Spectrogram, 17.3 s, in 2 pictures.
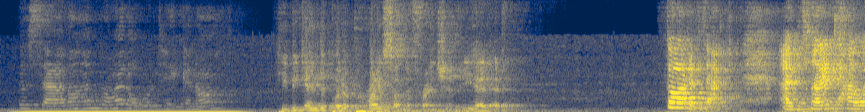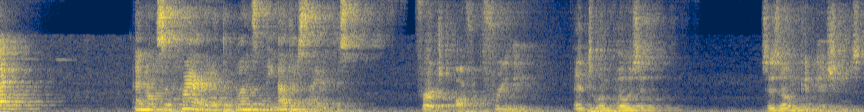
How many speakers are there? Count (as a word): four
